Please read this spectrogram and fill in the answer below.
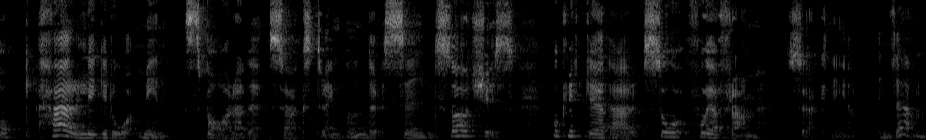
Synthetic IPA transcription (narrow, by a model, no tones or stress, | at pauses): ɔkhæːɾlɪɡːəɖɔːmɪnspɑːɾad̪ə̰sø̰ːkst̪ɾɛŋːɵnd̪əɾsejvd̪sœːʂɪsɔkʰlɪkːajad̪æ̰ɾsɔfoːɾjaɡfɾa̰mːsø̰ːknɪŋə̰n | ɪjɛnː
